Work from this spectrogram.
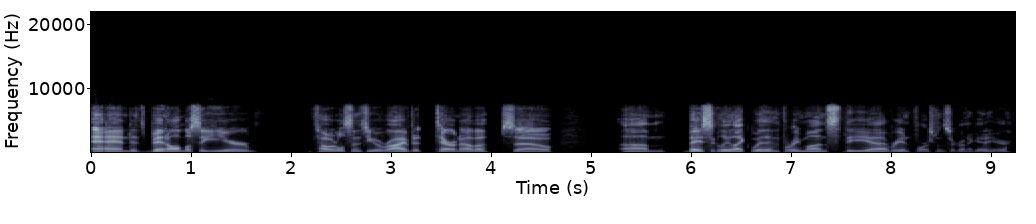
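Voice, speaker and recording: A man with a clear, fairly low voice acts as game master. He narrates casually and haltingly, rambling through explanations. The recording is close and dry but a little muffled. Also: a bit bright, no room sound.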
